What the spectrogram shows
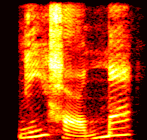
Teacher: Yeah, the neutral tone is light, fast. It sounds toneless.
